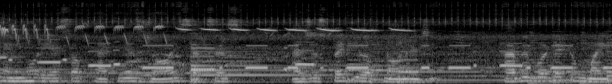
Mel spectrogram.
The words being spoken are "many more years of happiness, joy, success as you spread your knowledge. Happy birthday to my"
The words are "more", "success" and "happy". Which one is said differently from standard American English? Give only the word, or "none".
happy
